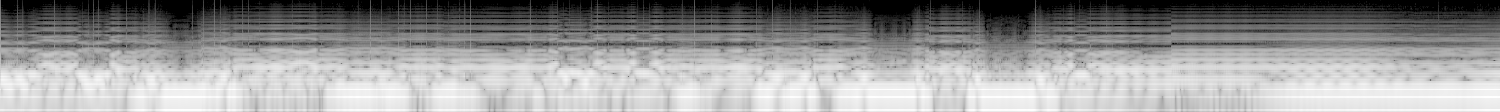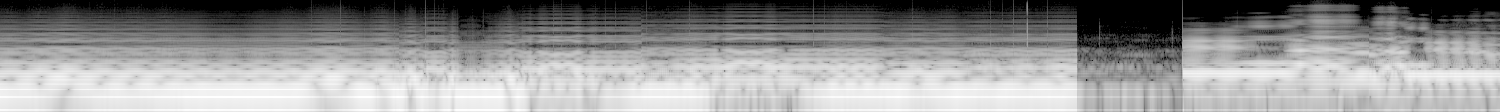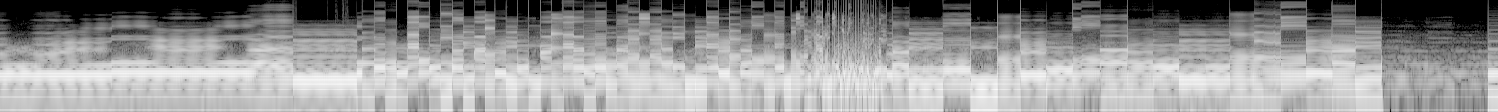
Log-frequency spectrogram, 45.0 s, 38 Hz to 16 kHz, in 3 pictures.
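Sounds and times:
held synth notes: 0:00.0 - 0:44.9.

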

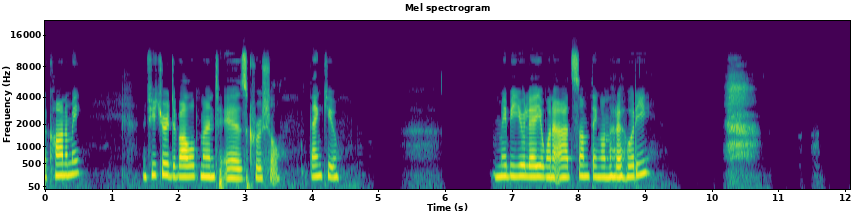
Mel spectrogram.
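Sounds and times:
breath into microphone: 0:00.7 - 0:01.4, 0:05.4 - 0:06.0.

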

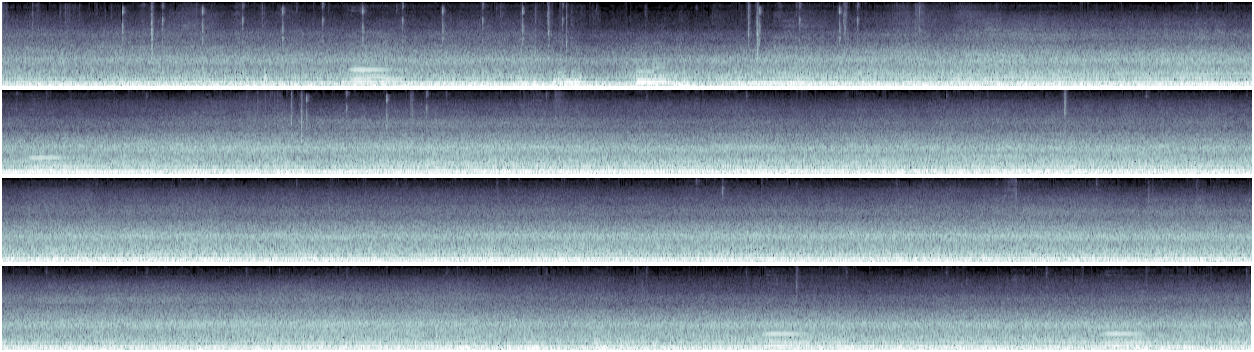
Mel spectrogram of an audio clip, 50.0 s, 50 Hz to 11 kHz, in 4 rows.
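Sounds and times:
low engine hum: 0:00.0 - 0:49.9
road and tyre rumble in car cabin: 0:00.0 - 0:49.9.

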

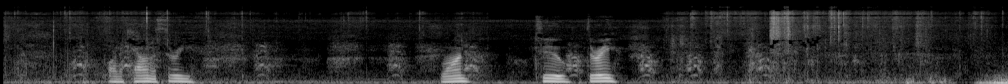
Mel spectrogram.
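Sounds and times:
low animal noises: 0:00.1 - 0:10.0
rustling in brush: 0:06.7 - 0:10.0.

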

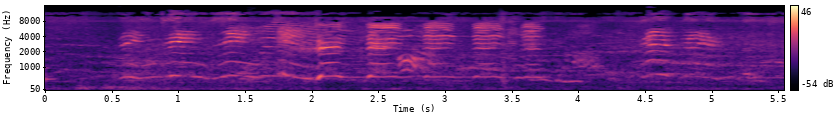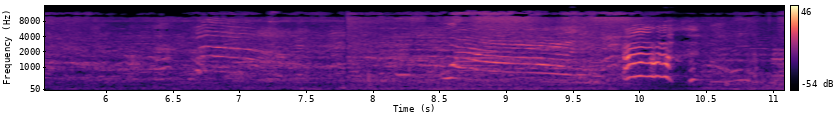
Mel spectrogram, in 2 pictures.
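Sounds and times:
children's high-pitched voices: 0:00.0 - 0:09.9.

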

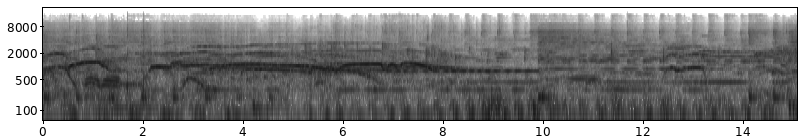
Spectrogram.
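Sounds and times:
children shouting and whooping: 0:00.0 - 0:08.4, 0:12.4 - 0:15.0
audience cheering: 0:00.0 - 0:15.0
music with steady beat: 0:00.0 - 0:15.0.

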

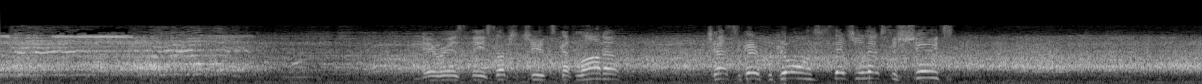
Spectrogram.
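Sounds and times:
long whistle-like tones: 0:00.0 - 0:01.4
stadium crowd cheering and yelling: 0:00.0 - 0:12.0.

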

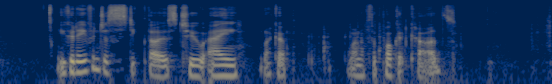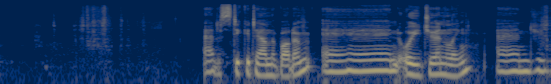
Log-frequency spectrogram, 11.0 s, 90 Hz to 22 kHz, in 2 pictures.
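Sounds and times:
soft scratchy rustles: 0:03.8 - 0:08.8.

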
